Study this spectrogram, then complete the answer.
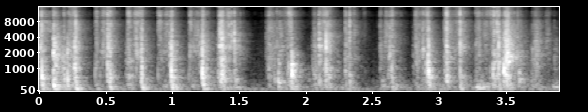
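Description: Oracle cards from a Wild Woman Oracle deck being shuffled by hand, a quick run of crisp riffling flicks in bursts with brief pauses, close and fairly loud.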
